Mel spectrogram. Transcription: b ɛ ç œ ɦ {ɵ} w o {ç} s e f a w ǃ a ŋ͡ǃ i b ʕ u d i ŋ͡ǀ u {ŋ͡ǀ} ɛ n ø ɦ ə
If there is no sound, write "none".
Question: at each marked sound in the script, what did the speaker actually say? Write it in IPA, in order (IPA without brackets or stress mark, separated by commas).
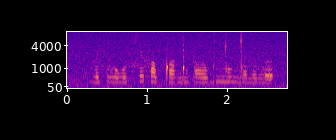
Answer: o, ç, ŋ͡ǀ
